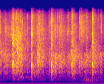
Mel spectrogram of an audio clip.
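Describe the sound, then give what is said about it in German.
An audience at a literary reading applauds to welcome an author. The clapping is steady and dense, with regular stronger accents recurring throughout, and no talk over it. “Ein Applaus für Paula Fürstenberg.”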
